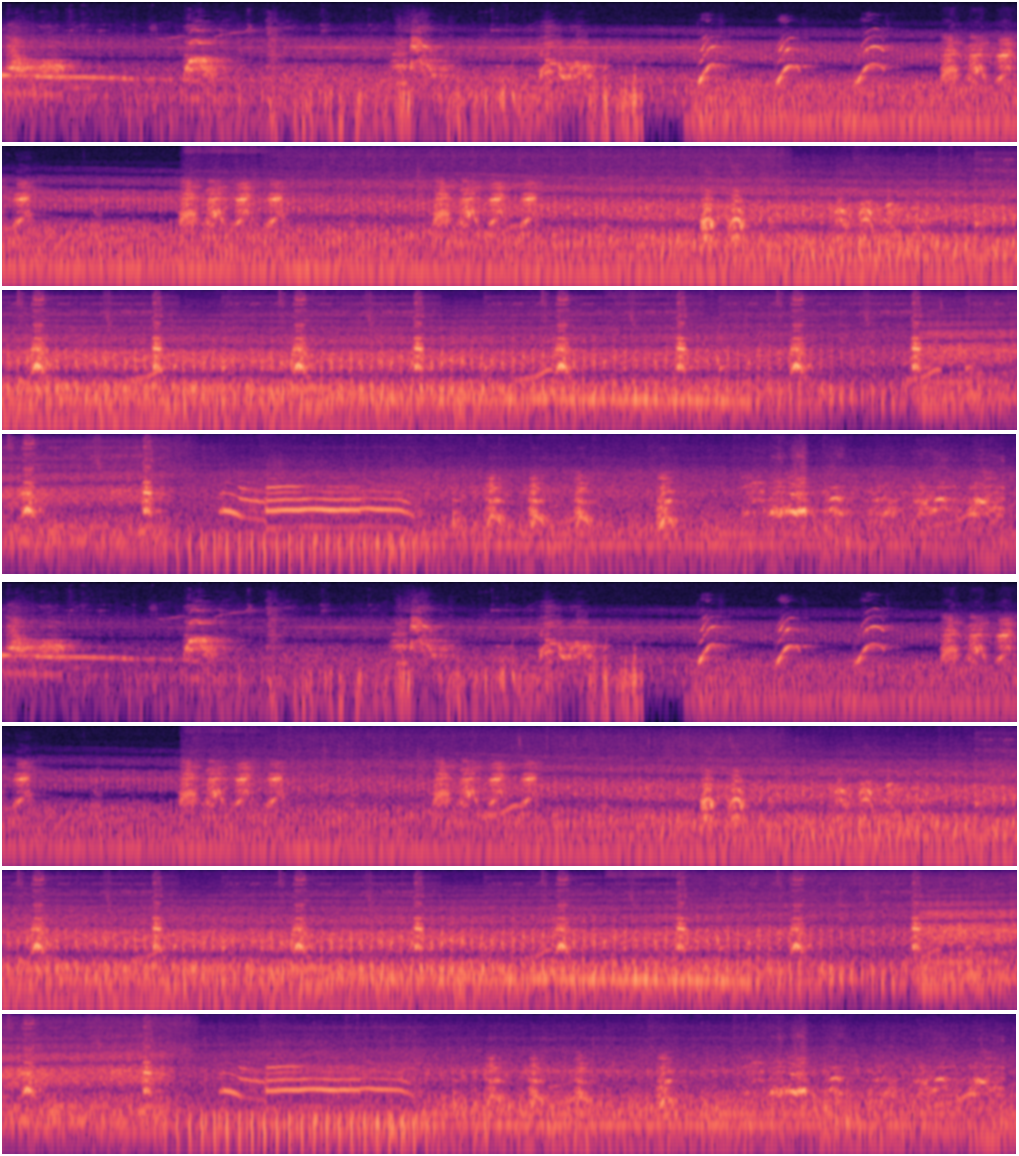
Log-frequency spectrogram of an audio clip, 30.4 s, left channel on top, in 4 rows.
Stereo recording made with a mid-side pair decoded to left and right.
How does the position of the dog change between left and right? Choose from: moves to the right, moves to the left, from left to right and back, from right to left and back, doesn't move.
doesn't move.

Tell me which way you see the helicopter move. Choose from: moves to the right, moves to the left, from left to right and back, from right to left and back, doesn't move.
moves to the right.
